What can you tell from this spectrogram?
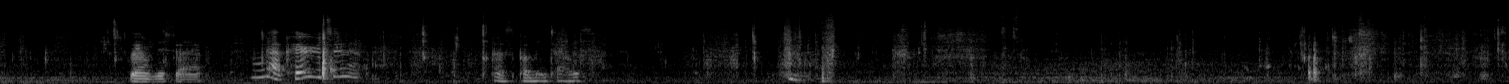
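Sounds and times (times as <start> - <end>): chewing crunchy chips: 0.0 - 1.3, 6.2 - 15.0.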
